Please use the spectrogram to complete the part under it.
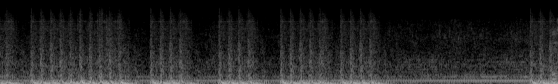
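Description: An XP-38 fighter in War Thunder fires its .50 cal and 20 mm guns in long rapid bursts, a dense rattling chatter broken by short pauses, loud and close over steady engine drone.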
